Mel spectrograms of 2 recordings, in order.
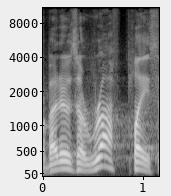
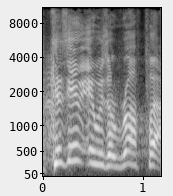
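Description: First: Said in the usual way. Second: Laughing through the words, louder and higher. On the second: Real, not acted. Pastor laughing to congregation about the rough bar. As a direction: burst out laughing as you say it.

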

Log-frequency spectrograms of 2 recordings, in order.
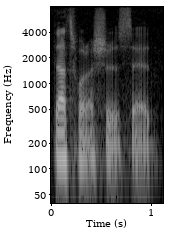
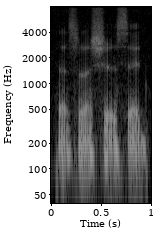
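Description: First: Said in the usual way. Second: Whispered to himself in regret; repeating it to himself in a whisper. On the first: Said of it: "says the line twice". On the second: Real, not acted. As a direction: breathe it out, no voice, regretful. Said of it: "repeats it, drops to a whisper".

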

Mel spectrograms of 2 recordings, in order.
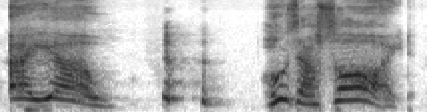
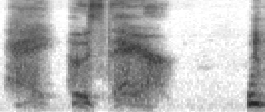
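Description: First: Higher, calling out boldly; a pitched-up call into the dark; mock call out. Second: Slow, breathy hushed whisper; a slow, hushed whisper to an unseen intruder; mock whisper. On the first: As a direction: call out to whoever's out there. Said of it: "You either yell or you don't say anything at all". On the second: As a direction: whisper it like you're scared to be heard. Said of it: "Like, whispering".

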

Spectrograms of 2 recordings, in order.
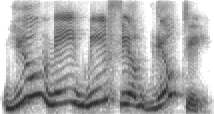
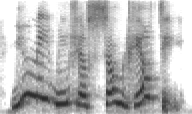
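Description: First: Slow, hurt blaming tone; a parent's resentful reproach; guilty accusation. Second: Higher, blaming parent's complaint; mild mock reproach from a parent; guilty accusation. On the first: Retold or imitated. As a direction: accuse the child with wounded guilt. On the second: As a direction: sound hurt and put upon. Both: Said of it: "This is how parents often react".

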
